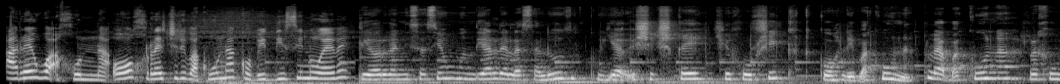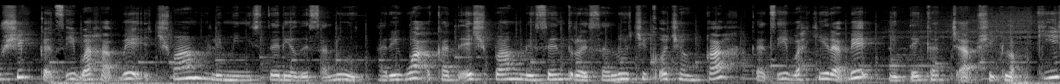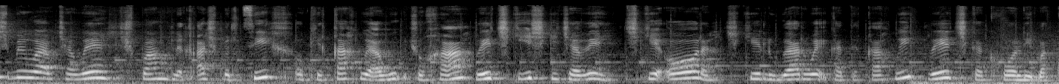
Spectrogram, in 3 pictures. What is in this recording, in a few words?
SPOT KICHE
